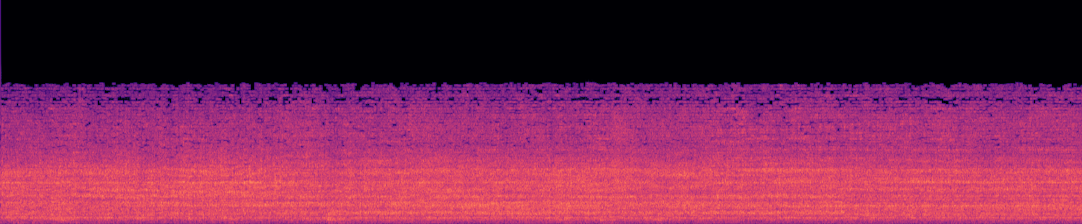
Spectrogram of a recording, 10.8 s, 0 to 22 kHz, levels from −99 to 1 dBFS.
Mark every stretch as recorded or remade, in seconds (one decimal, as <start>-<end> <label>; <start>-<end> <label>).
0.0-4.1 recorded; 4.1-4.9 remade; 4.9-6.1 recorded; 6.1-7.1 remade; 7.1-10.8 recorded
